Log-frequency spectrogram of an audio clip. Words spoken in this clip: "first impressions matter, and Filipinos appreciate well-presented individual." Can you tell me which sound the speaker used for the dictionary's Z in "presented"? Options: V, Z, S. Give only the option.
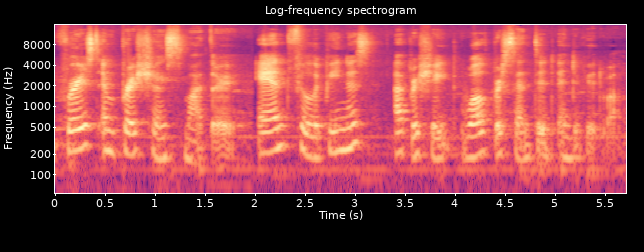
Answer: S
